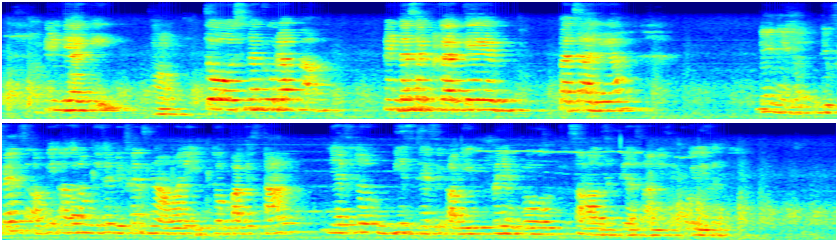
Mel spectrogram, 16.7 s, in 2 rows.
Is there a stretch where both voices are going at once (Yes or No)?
No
